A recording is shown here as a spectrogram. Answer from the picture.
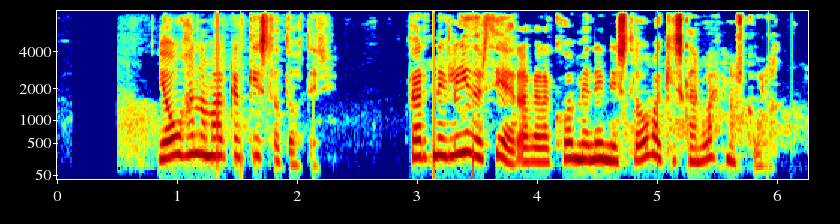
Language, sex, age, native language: Icelandic, female, 30-39, Icelandic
